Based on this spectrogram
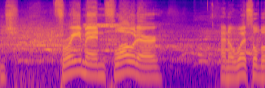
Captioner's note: whistle blows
